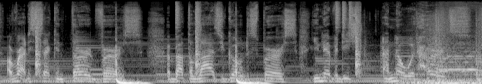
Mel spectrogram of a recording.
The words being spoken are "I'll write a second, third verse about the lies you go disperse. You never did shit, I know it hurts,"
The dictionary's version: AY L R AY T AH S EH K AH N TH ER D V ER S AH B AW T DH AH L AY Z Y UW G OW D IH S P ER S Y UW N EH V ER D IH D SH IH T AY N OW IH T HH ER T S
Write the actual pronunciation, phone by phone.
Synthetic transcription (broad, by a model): AY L R AY T AH S EH K AH N TH ER D V ER S AH B AW T DH AH L AY Z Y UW G OW D IH S P ER S Y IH N EH V ER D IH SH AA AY N OW IH T HH ER T S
